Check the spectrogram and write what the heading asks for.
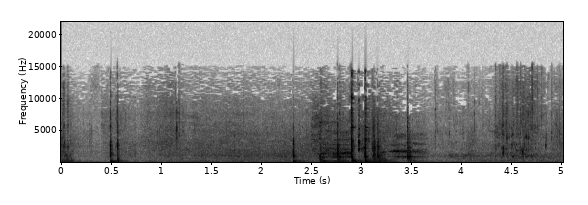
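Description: Knocks and bumps against the side of a canoe as hands work a snagged fly line over the gunwale: a sharp one about half a second in, and a cluster of them between two and three seconds in.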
